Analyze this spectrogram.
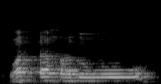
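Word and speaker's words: وَاتَّخَذُوا: তারা সবাই গ্রহণ করেছে শুরুর হামজাটা যেহেতু হামজাতুল ওয়াসলি এই জন্য দেখেন পূর্বে ওয়াও আসার কারণে হামজাটা লিখায় আছে উচ্চারণে নাই এবং তারা গ্রহণ করেছে ওয়াত্তাখাযু এই যে মিন দুনিল্লাহি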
